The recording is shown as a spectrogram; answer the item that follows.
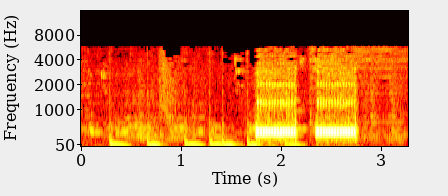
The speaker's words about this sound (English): It's ringing.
